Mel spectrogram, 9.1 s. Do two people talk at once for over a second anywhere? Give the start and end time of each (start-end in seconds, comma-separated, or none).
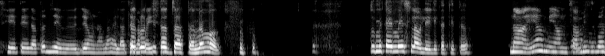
none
